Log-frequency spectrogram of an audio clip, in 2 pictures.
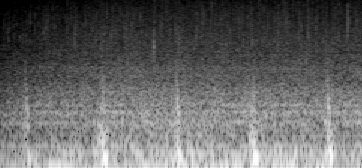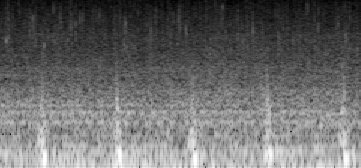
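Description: Heavy rain on a car's windshield, heard from inside the car over a steady low rumble, with a thump about once a second as the wipers sweep.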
